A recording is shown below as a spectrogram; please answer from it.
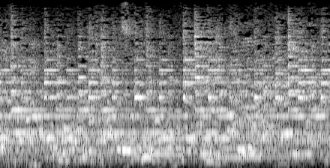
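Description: Church tower bells rung by hand, several bells struck in quick succession in a continuous peal, their tones overlapping and ringing on.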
